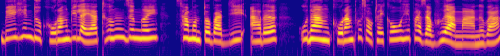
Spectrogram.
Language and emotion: Bodo, disgusted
